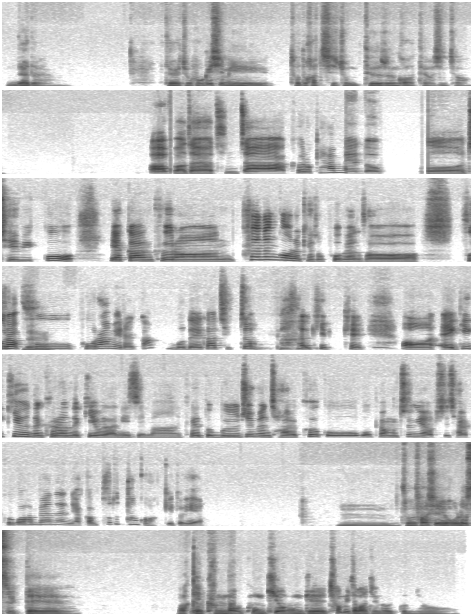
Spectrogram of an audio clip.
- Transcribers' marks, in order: distorted speech; laughing while speaking: "막 이렇게"
- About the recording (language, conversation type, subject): Korean, unstructured, 취미 활동을 통해 새로운 사람들을 만난 적이 있나요?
